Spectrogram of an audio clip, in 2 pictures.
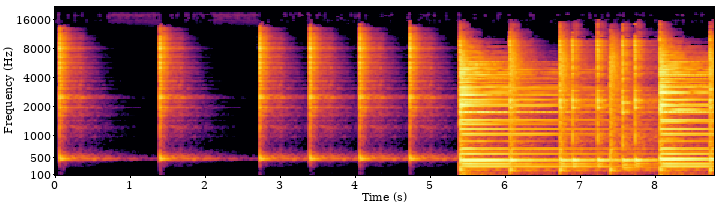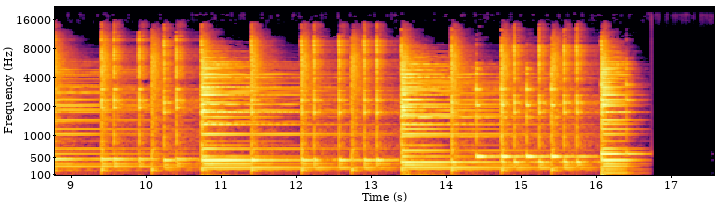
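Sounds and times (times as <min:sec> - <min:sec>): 
slow piano intro: 0:05.4 - 0:16.8.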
